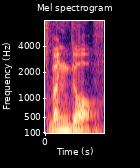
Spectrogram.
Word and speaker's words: Van Gogh: Americans saying Van Gogh is pronounced Van Gogh. British saying it's pronounced Van Gogh. It's a Dutch name, and Dutch pronounce it as Van Gogh.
